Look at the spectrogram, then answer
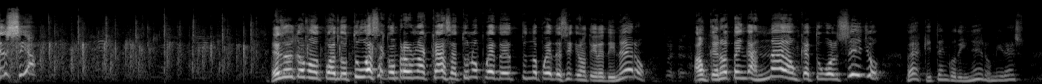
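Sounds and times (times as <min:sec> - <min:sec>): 
audience applause: 0:00.0 - 0:03.7
speech: 0:00.1 - 0:00.6, 0:02.7 - 0:10.4.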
